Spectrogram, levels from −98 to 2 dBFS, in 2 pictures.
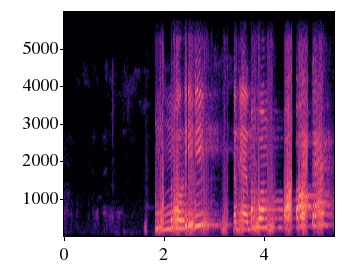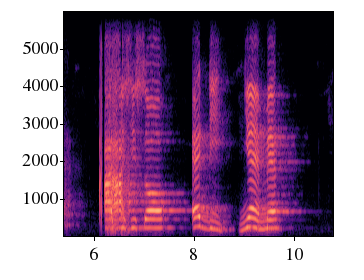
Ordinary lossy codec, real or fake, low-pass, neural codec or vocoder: Opus, 24 kbps; real; 5.4 kHz; none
